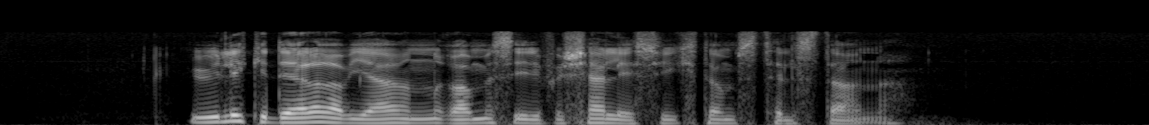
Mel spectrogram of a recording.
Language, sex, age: Norwegian, male, 20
